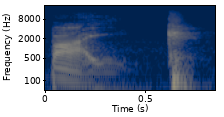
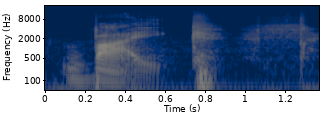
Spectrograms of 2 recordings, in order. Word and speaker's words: bike: hat how do you pronounce that word i pronunciation bike bike a thing seven letters seven sounds three syllables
